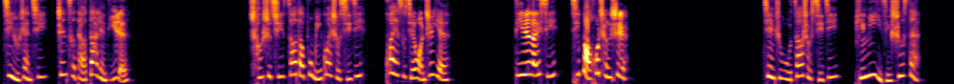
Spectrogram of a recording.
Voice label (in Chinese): 女 游戏CG; 奥特曼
